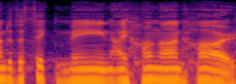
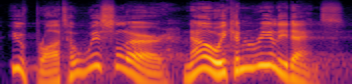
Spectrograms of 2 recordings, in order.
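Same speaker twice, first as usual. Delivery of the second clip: excited fairies; 8 semitones higher, 6 dB louder than usual. Acted. Fairies cheer the whistler.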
